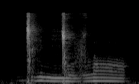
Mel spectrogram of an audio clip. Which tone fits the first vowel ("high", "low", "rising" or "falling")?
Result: falling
